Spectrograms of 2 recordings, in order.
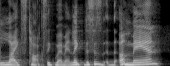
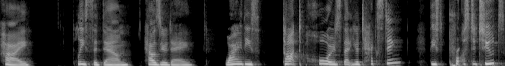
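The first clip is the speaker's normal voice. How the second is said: overly sweet, calm, gentle tone; 2 semitones higher than usual. The speaker shows how a man wants her to speak, in a mock gentle-parenting voice. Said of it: "He wants me to speak like this".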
